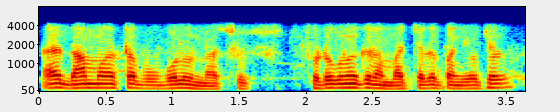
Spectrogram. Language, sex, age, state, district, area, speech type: Bengali, male, 30-45, West Bengal, Darjeeling, rural, conversation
